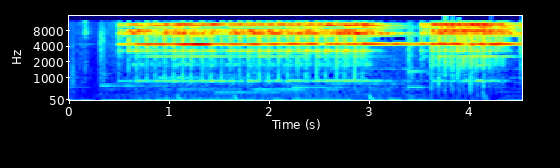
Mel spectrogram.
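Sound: bell ringing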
